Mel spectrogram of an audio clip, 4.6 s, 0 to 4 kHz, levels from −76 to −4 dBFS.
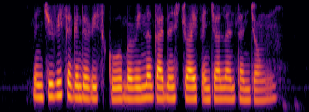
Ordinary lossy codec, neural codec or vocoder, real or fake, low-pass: none; none; real; 3.6 kHz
